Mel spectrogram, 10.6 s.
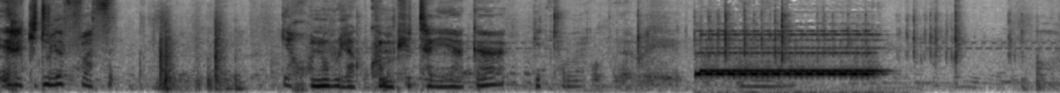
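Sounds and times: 
speech: 0:00.0 - 0:01.7, 0:02.8 - 0:07.9
office telephone ringing with a warbling trill: 0:06.9 - 0:10.5.

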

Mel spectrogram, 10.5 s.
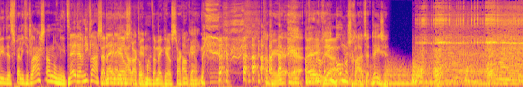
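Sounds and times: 
speech: 0:00.0 - 0:10.4
laughter: 0:04.0 - 0:07.1
Kreidler two-stroke moped engine revving: 0:07.8 - 0:10.4.

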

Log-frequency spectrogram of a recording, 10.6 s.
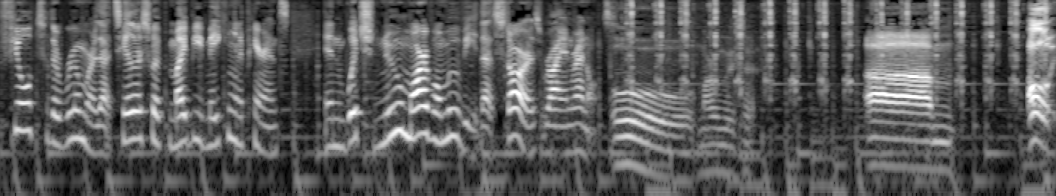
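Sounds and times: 
speech: 0:00.1 - 0:07.8, 0:08.6 - 0:09.7, 0:10.3 - 0:10.5
quiz timer ticking: 0:05.8 - 0:10.5.

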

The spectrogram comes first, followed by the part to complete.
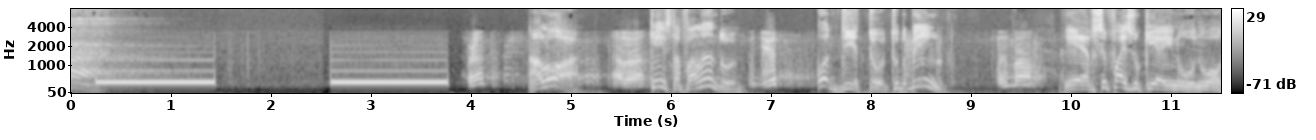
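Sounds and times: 
telephone busy tone after caller hangs up: 0:00.6 - 0:01.5, 0:02.6 - 0:03.8
speech: 0:04.6 - 0:06.9, 0:07.5 - 0:11.4.

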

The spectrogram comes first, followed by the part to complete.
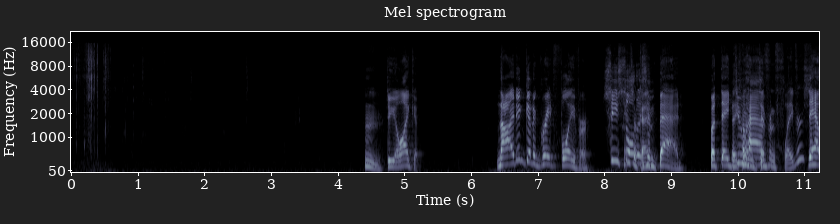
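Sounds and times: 
crackly chewing: 0:00.0 - 0:04.4, 0:05.6 - 0:06.4
crunchy bite of a snack: 0:00.0 - 0:04.4
speech: 0:04.4 - 0:05.3, 0:06.4 - 0:11.2.

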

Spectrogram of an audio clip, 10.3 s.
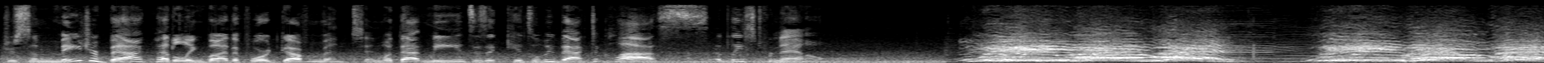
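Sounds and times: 
speech: 0:00.0 - 0:05.6
angry support workers chanting on the lawn of the legislature: 0:06.4 - 0:10.2.

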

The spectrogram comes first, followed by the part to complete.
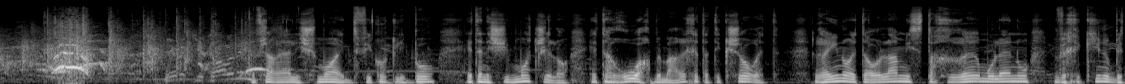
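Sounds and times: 
crowd applause: 0:00.0 - 0:04.7
speech: 0:01.6 - 0:11.2.

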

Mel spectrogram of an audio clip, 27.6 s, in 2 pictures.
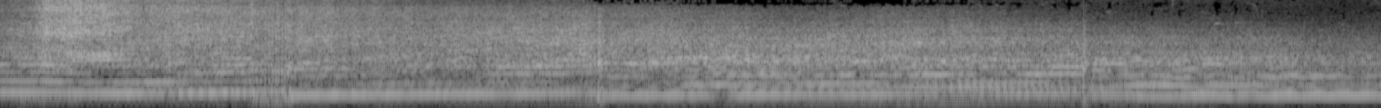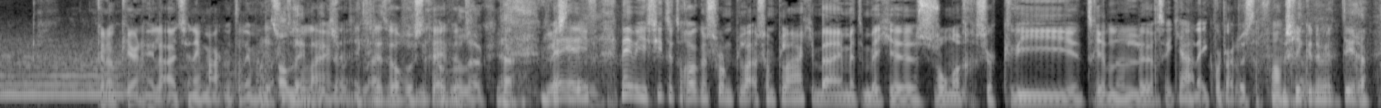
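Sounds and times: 
Lamborghini Huracan GT3 race car engine revving through the gears: 0:00.0 - 0:17.9
speech: 0:14.9 - 0:27.6
laughter: 0:16.3 - 0:20.0, 0:26.4 - 0:27.6.

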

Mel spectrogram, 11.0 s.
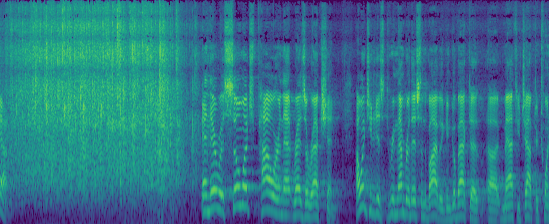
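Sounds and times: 
speech: 0:00.0 - 0:00.3, 0:04.0 - 0:10.9
audience applause: 0:00.0 - 0:04.0.

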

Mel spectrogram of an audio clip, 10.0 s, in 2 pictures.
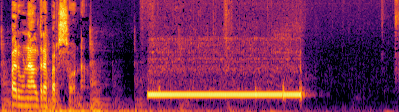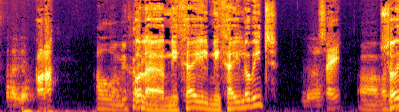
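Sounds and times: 
speech: 0:00.2 - 0:01.2, 0:05.2 - 0:09.9
telephone dial tone while placing a call: 0:01.9 - 0:03.8.

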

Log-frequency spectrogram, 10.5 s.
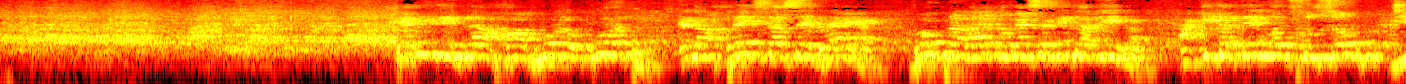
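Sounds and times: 
protesters shouting in a tumultuous hearing: 0:00.0 - 0:05.5
speech: 0:03.0 - 0:10.5.

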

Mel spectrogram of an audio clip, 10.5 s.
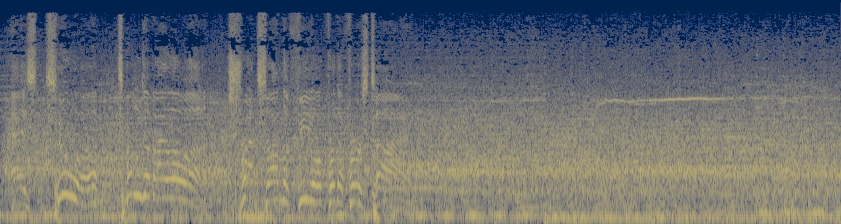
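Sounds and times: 
large crowd applause and cheering: 0:00.0 - 0:10.5
speech: 0:00.3 - 0:05.8
faint high whistle: 0:07.4 - 0:09.2.

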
